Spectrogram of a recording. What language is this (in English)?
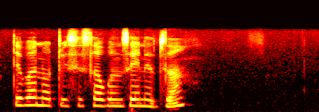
Tsonga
